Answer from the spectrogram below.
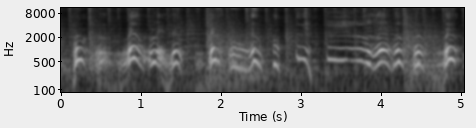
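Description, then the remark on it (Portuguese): A dog called Dr. Bobby barks and yips repeatedly in quick, uneven bursts, fairly loud, with a few drawn-out whining howls mixed in toward the middle. “Bobby está para aí a ladrar, mas passa a vida a fazer cocó na rua e nunca apanha.”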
